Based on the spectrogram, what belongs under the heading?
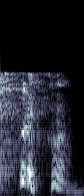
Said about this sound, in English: Gesundheit.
